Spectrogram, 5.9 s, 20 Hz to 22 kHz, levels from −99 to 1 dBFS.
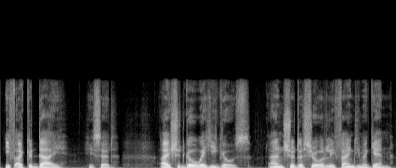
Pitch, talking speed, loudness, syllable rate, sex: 110 Hz, 180 wpm, -18 LUFS, 4.9 syllables/s, male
